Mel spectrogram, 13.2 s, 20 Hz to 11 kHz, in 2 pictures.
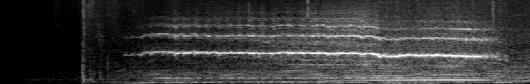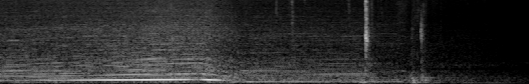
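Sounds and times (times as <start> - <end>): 
small compact car accelerating and peeling in: 1.4 - 9.4.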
